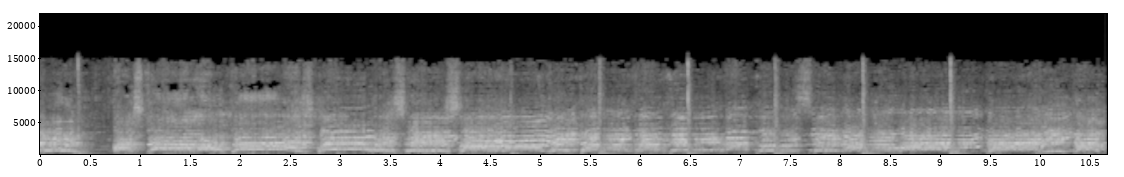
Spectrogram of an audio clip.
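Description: A group of voices singing a chant over a steady drumbeat.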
